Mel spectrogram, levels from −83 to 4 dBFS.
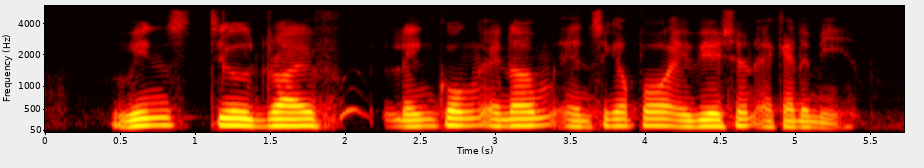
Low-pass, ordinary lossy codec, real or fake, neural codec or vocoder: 5.4 kHz; none; real; none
